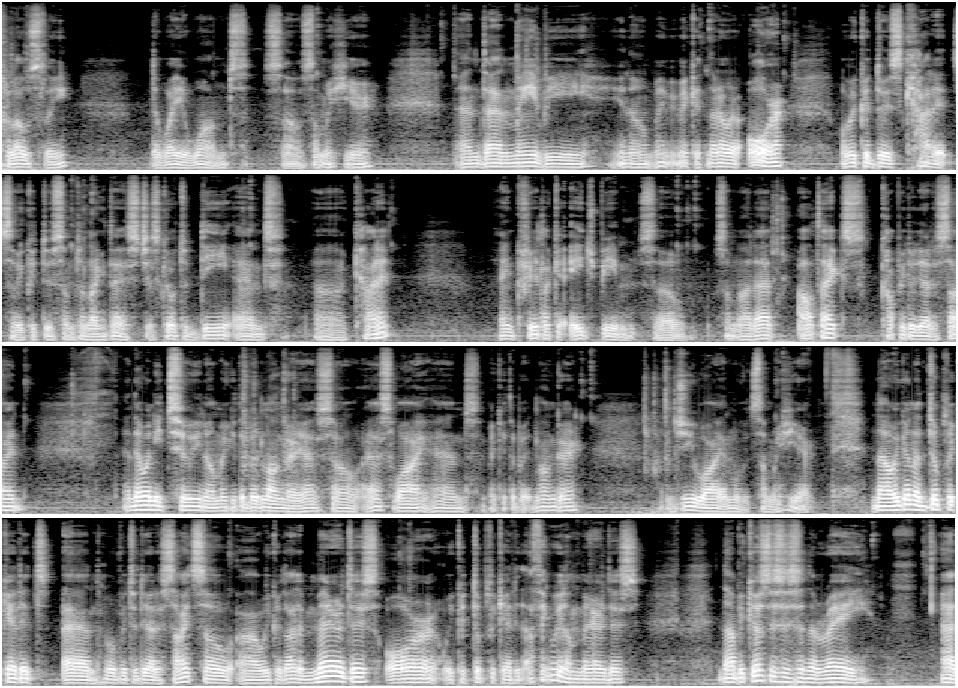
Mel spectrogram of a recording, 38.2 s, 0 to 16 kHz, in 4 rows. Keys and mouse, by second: 4.2 shift+middle click, 5.0 s, 7.7 shift+middle click, 9.5-10.2 drag, 10.9 d, 13.3-16.5 drag, 17.2 alt+x, 18.0 click, 19.0-19.3 drag, 19.6 KP_5, 20.4-20.7 drag, 21.4 s, 25.3 g, 27.1-27.4 middle drag, 27.5-28.3 middle drag, 28.9-30.3 middle drag, 30.7 middle click, 32.4 shift+middle drag, 33.5-33.9 middle drag, 35.2 middle click, 36.4 g, 37.7 shift+click.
